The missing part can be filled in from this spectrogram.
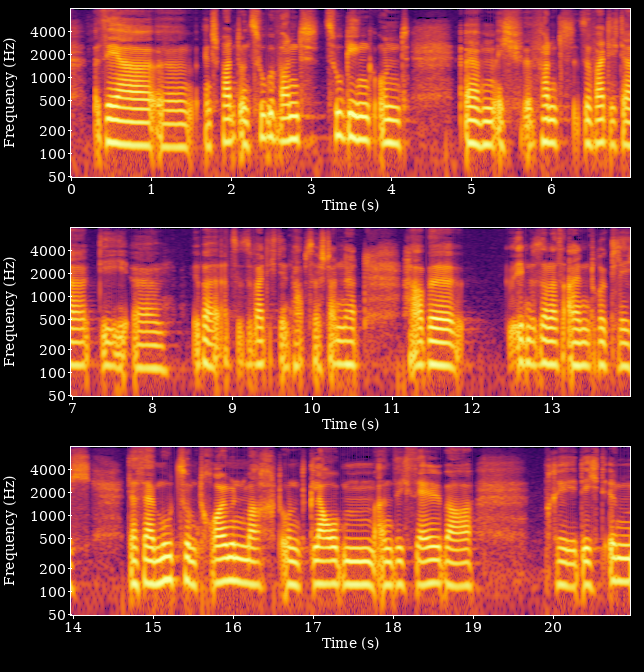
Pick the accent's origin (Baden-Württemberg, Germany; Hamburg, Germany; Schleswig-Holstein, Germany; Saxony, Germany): Hamburg, Germany; ich komme auch aus Hamburg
